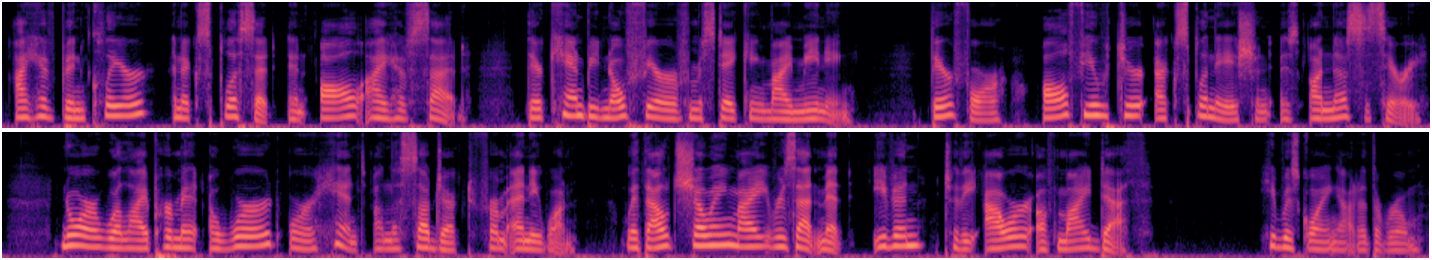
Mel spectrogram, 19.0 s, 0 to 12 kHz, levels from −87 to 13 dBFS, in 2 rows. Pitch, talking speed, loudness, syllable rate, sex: 195 Hz, 185 wpm, -20 LUFS, 5.5 syllables/s, female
